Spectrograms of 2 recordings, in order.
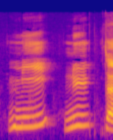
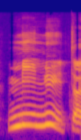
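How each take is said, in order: First: "Minute" split slowly into mi, nu, te; syllable by syllable. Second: Said in the usual way. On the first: Shown as a demonstration. Teacher sounding out a word for pupils, "Minute" syllable by syllable. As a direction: pause between each syllable of "Minute". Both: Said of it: "On entend U une seule fois".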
